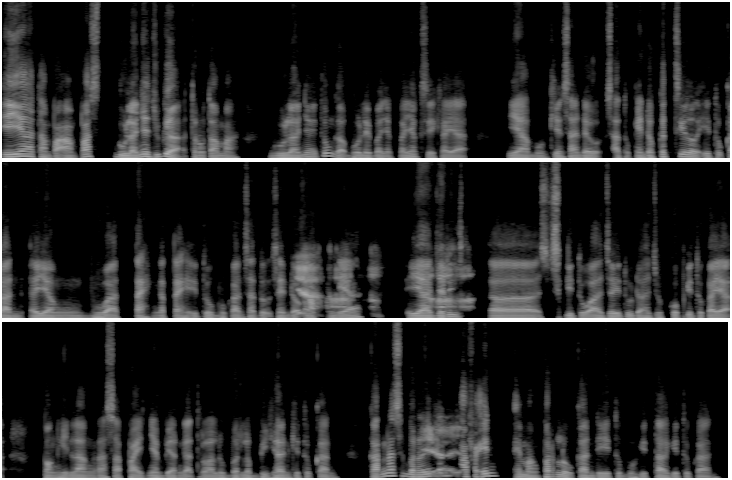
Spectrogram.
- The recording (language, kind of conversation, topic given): Indonesian, unstructured, Apa makanan favoritmu, dan mengapa kamu menyukainya?
- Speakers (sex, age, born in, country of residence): female, 18-19, Indonesia, Indonesia; male, 40-44, Indonesia, Indonesia
- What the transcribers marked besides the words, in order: "sendok" said as "kendo"; other background noise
